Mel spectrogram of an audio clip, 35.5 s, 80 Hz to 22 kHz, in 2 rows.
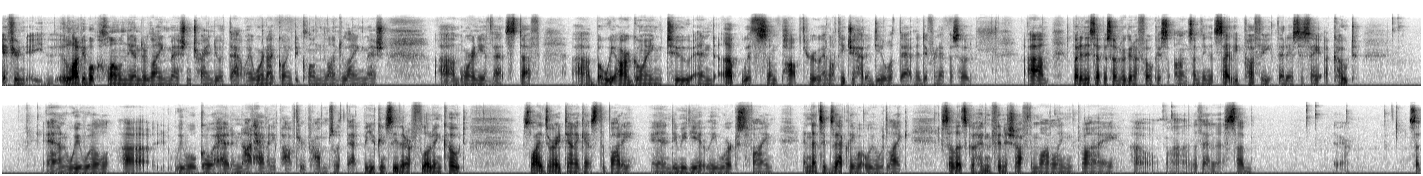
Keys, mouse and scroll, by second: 17.3-19.1 drag, 32.3-34.1 drag.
